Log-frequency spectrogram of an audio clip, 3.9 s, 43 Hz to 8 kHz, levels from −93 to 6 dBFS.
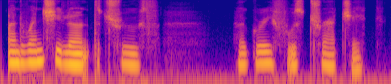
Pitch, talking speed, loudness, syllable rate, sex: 150 Hz, 155 wpm, -19 LUFS, 3.7 syllables/s, female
